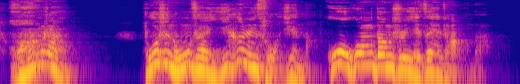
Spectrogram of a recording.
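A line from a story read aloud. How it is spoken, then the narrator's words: Shouting. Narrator (Chinese): 李延年却大叫起来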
